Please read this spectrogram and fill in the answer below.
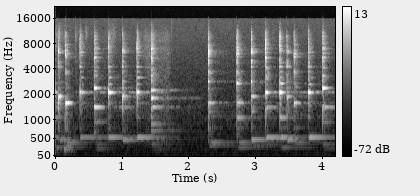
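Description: A smartphone ringing with a melodic ringtone: a quick run of short, plinking notes that stops briefly about two seconds in and then starts the phrase over.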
